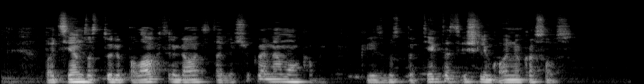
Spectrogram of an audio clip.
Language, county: Lithuanian, Vilnius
